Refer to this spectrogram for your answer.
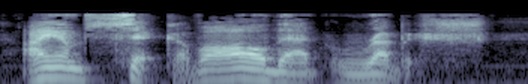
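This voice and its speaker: Using a raspy put-on character voice, a man talks at a fairly slow pace and a medium pitch. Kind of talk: audiobook character voice. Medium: read story. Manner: erratic, shifting from cringing to resolute.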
